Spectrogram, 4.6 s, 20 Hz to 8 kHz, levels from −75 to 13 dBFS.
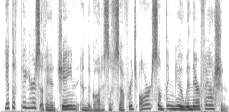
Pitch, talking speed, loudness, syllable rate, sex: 235 Hz, 220 wpm, -19 LUFS, 5.9 syllables/s, female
